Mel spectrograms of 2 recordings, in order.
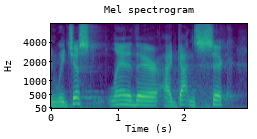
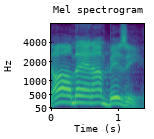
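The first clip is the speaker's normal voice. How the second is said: louder, higher mock-frazzled complaint; harried busy person; 6 semitones higher, 6 dB louder than usual. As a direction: play someone overwhelmed by work. Acting a harried busy worker.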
